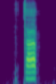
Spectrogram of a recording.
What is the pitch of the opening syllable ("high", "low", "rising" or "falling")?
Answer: falling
